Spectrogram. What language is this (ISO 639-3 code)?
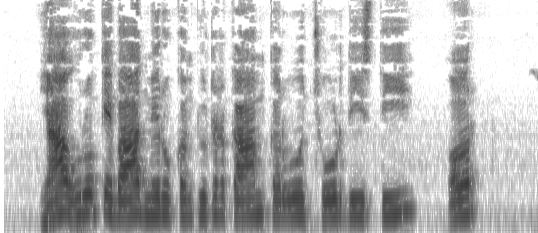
ggg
